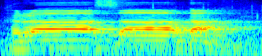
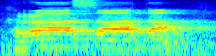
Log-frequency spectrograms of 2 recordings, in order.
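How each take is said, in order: No difference in how they are said.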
